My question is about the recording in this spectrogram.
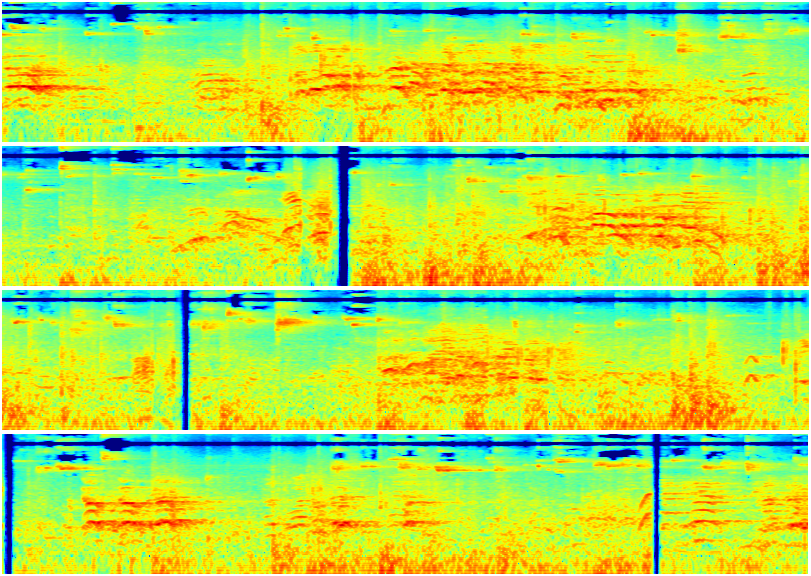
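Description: Basketball game sound in an echoing gymnasium: crowd voices and cheering, with a basketball bouncing on the hardwood floor. The sound drops out for an instant three times where game clips are cut together.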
